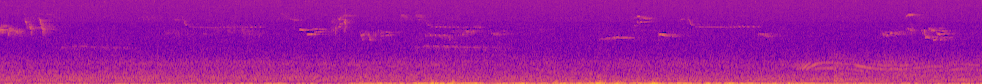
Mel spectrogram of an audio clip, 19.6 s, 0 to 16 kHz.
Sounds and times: breeze in the trees 0.0 - 19.6
many birds 15.2 - 19.6
green woodpecker 15.2 - 19.6
distant traffic 15.8 - 19.6

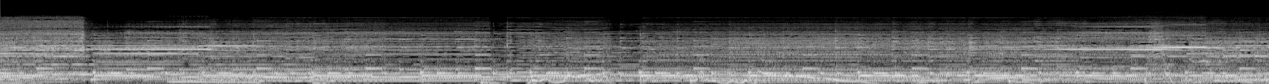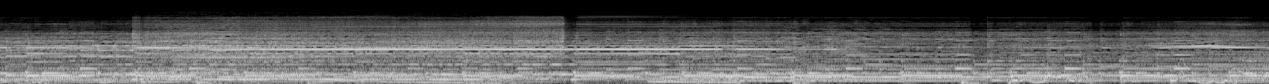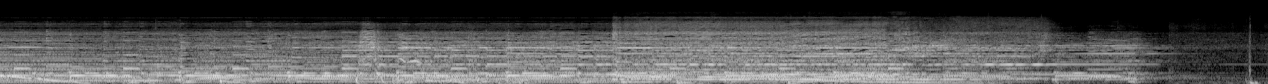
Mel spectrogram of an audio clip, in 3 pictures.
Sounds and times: guitar 0.0 - 38.0

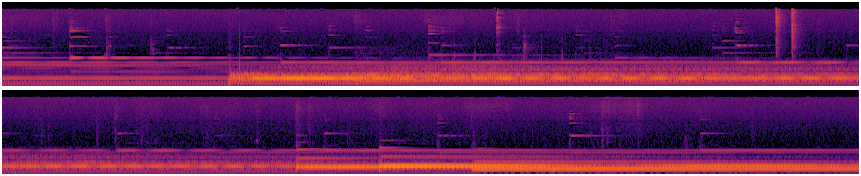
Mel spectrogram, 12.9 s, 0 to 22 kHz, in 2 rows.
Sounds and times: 30-inch diameter Zildjian gong 0.0 - 12.8
crystal singing bowls of varying notes and sizes 0.0 - 12.8
vocal toning aligned with the bowls 0.0 - 12.8

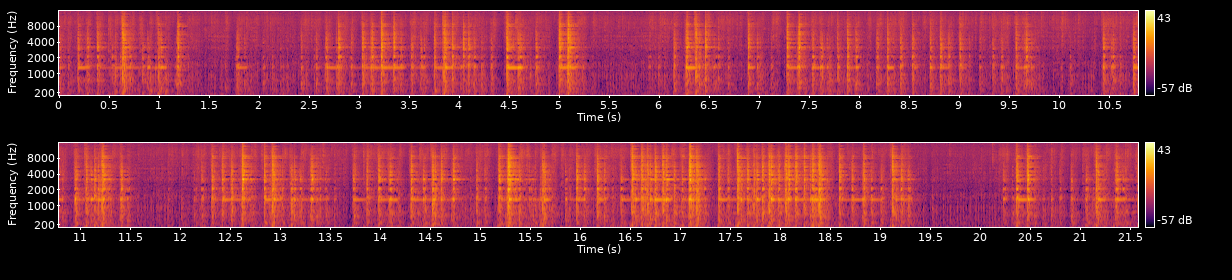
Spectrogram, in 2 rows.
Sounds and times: ceramic Japanese rice pot cooking 0.0 - 21.5
clattering 0.0 - 9.8
clattering 10.4 - 11.6
clattering 12.2 - 19.4
clattering 20.2 - 21.5

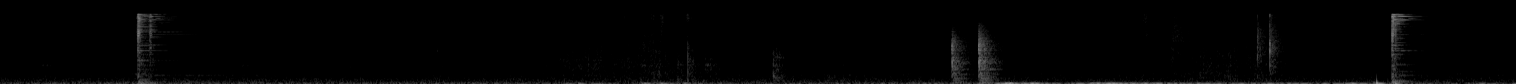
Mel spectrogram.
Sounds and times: metal coat hanger being hit on the stone pavement 1.4 - 2.0
metal coat hanger being hit on the stone pavement 13.8 - 14.4

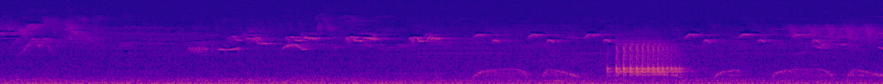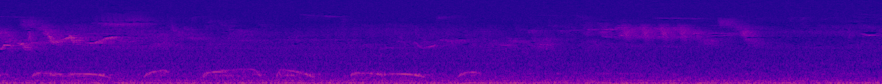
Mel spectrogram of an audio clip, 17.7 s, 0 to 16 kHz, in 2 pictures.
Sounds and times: bird song 0.0 - 17.6
traffic 0.0 - 17.6
distant train 4.5 - 7.2
woodpecker pecking wood 6.1 - 6.9

